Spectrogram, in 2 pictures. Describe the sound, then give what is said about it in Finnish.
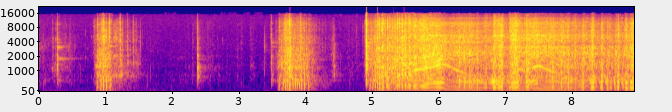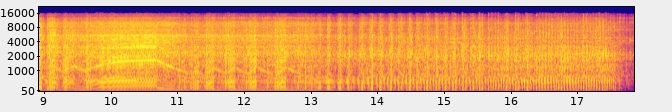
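After a few short pull-start bursts, a Sachs-Dolmar KMS4 chainsaw with a Wankel engine catches and runs loud, revving up and down several times in rising and falling sweeps before settling into a steady, buzzing drone. “Tämä on Sachs-Dolmer KMS4 on tyyppi ja vankkelmoottori. Se on vähän tärinäinen, että se on sen moottorin hyvä puoli.”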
